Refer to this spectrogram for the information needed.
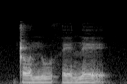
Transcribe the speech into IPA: ʈ ɤ n u θ e n e

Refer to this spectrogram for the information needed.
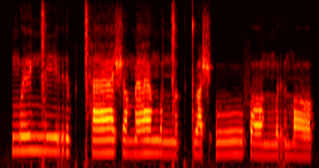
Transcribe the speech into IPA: ŋʷ ɪː ŋ͡ǀ iː r i kʷ ǀʰ æː ʃ ʌ m æ ŋʷ ə ŋ͡ǀ ə kʷ tʷ ɑ ʃ ʔ uː f ɔː n ŋʷ ɪ r m ɔ

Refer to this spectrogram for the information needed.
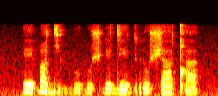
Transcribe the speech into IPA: e ɓ ɑ dʲ u ɡ ɠ u ɓ u ʃ ɠ e d e ɡ r u ʃ a ǃ a

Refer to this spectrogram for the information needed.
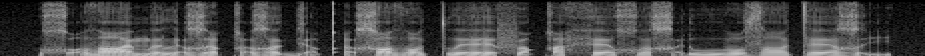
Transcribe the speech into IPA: χʷ ɛ̰ ðˤ æː m ɜ l ɛ̰ ʁ i q ḭ ʁ ɜ ɡ ɛ̰ qʼ ḭ χ e ðˤ œ tʷ ɛː f œ q ɛ h ɛ χʷ ɛ χ ɛ̰ ɾ uː zˤ eː t ɛː ʁ ḭ

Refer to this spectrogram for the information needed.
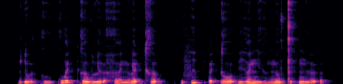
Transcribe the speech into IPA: ɗ ṵ˧˨ ə̯ k ṳ˨˩ k w ə˦˥ t̚ k ə˧ w l ɨ̰˧˨ ə̯ h əː˧˩ n l ə˦˥ t̚ x ə˦˥ p̚ | f i˦˥ p̚ ʔ ə˨˩ t̚ ɣ o˧ ʔ i˨˦ ə̯ n i̤˨˩ ə̯ ŋ ə˨˦ w t̪ ə˦˥ t̚ ŋ ɨ̰˧˨ ə̯ ʔ

